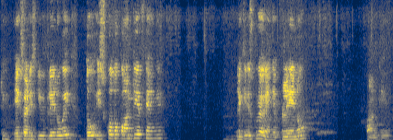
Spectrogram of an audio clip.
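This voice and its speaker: A man's voice: high-pitched, normal speed, a little mellow. A man teaching a physics class, explaining step by step, asking checking questions and correcting himself as he draws. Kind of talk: classroom lecture with board drawing. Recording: echoey room with faint ambient noise.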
